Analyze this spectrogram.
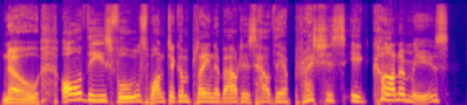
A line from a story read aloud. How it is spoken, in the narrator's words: he whined, disgusted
